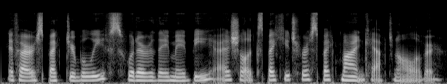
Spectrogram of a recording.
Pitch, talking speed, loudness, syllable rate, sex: 195 Hz, 240 wpm, -18 LUFS, 6.3 syllables/s, female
